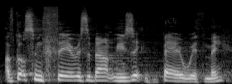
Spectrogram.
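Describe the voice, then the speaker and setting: A British man, a composer, giving a live conference talk in an animated, excitable, self-deprecating way. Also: high voice, a little fast. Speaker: composer and speaker. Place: stage before a live audience.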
